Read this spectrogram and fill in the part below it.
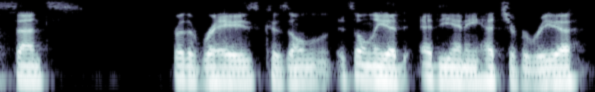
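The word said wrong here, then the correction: Adeiny Hechavarria: Adani Echevarria.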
